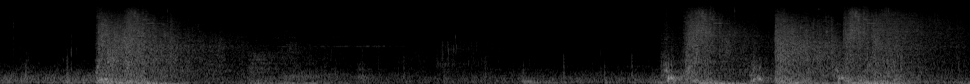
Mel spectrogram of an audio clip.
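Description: A sword swings and strikes in a fight.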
